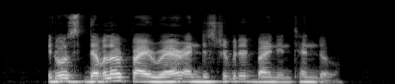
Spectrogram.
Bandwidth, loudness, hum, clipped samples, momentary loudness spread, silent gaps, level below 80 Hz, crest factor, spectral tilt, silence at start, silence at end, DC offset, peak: 11 kHz; -15 LUFS; none; under 0.1%; 9 LU; none; -52 dBFS; 14 dB; -6.5 dB/octave; 0.5 s; 0.55 s; under 0.1%; -2 dBFS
